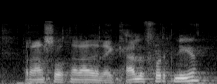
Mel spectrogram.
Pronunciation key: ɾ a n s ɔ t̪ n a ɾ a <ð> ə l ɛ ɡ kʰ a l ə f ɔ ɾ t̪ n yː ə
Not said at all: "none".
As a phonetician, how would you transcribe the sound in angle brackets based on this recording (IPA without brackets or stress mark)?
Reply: ð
